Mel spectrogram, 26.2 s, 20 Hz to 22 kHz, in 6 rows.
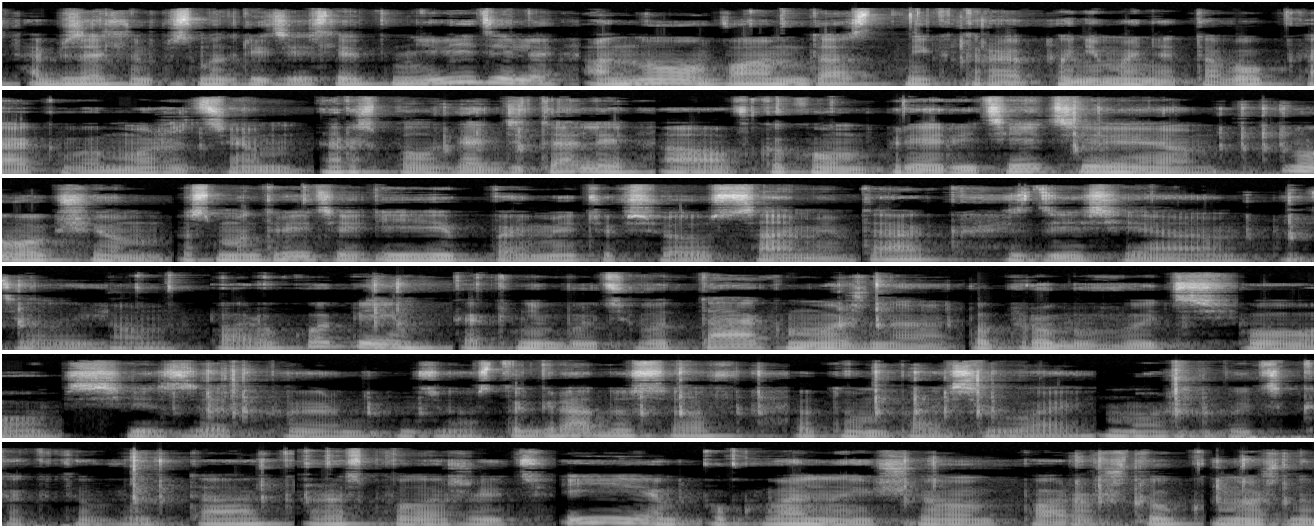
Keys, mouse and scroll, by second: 1.7 scroll down 1, 1.9-2.4 middle drag, 2.4 click, 3.2 KP_7, 5.0 g, 7.1-7.9 middle drag, 7.9 KP_1, 10.0-13.0 middle drag, 13.0 shift+d, 13.8 middle click, 14.3 KP_7, 14.6-15.9 middle drag, 19.6 r, 22.3 KP_1, 22.7 g, 22.8 click, 23.1-24.2 middle drag, 24.2 click, 24.9 KP_7, 25.5 shift+d, 25.8 middle click, 25.9 KP_7.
